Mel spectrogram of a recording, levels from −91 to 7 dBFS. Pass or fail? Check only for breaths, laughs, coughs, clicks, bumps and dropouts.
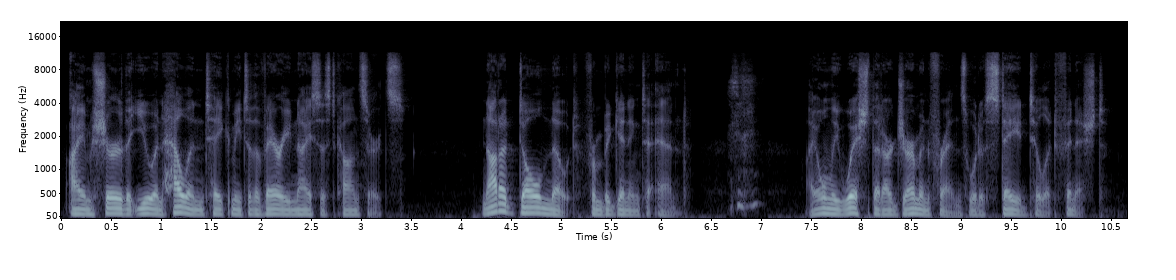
fail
